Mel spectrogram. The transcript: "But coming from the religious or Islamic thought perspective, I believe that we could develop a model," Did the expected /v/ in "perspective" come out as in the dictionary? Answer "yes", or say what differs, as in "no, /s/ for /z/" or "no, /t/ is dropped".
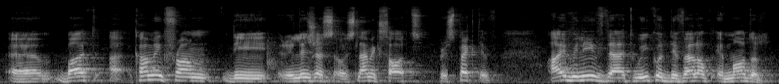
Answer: yes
